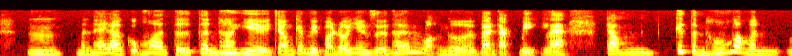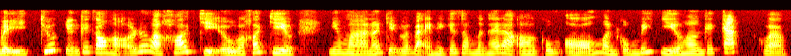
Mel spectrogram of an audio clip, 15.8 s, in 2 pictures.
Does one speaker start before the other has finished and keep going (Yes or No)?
No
